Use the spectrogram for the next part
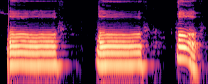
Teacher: যে কফ অক্ষর জিহ্বার গোড়া থেকে কাকের আওয়াজের মতো মোটা করে পড়তে হয়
